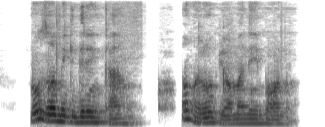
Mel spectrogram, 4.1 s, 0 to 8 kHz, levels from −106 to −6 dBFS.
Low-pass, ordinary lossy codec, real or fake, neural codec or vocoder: none; none; real; none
